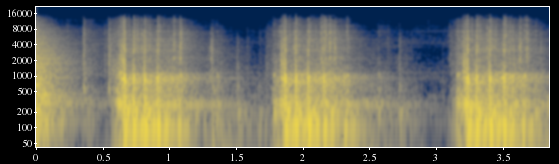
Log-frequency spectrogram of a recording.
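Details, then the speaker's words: Honda CR500 two-stroke engine in a Schwinn, kicked over for a compression check: three kicks, each a rough puffing rasp out the intake; compression seems strong but escapes back through the intake; owner suspects leaking reeds and needs new ones. "I've never heard that noise out of the intake before when check in compression"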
